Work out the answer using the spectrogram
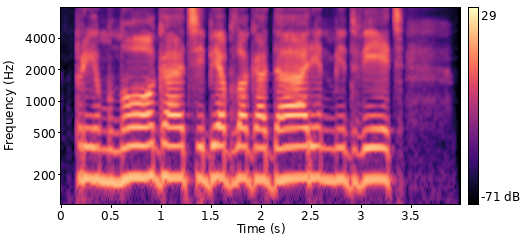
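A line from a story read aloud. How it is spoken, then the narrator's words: Deep booming voice. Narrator (Russian): пробасил он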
